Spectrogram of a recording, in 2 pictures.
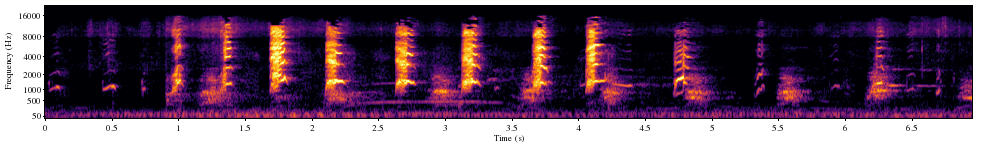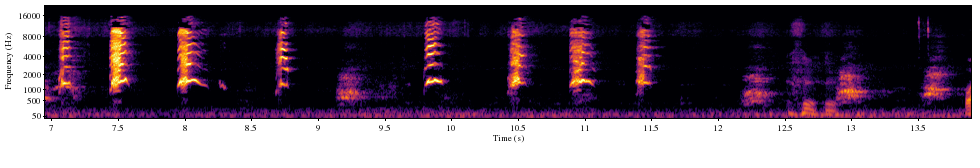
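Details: Young Bac Ha dogs, the white shaggy Vietnamese breed, calling near their mother: a busy string of piercing, squeaky yelps and whines, about two a second with uneven gaps, a low background rumble underneath.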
